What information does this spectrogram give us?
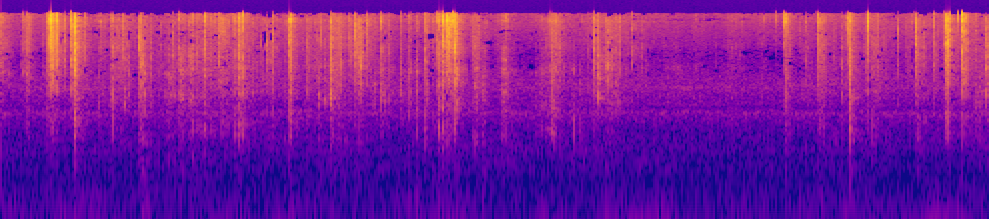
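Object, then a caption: Soap bar shaved with a metal blade. A metal blade scrapes and shaves thin slices from a solid purple bar of soap with its white interior exposed. The result is a quiet, steady run of crisp, bright scraping and crackling bursts with sharp, short attacks and almost no low end.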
